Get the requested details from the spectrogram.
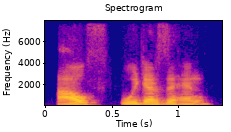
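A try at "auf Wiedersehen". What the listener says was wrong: ভিডার, উইডা না,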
